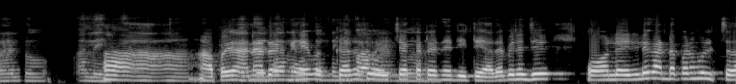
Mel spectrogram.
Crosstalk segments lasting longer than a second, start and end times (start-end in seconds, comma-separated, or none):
2.4-4.3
